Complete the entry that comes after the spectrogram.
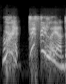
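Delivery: put-on a sleepy toddler suddenly realizing where he is; three-year-old. Mother quoting her three-year-old waking up at Disney, lightly voiced excited child. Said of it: "our three-year-old".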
